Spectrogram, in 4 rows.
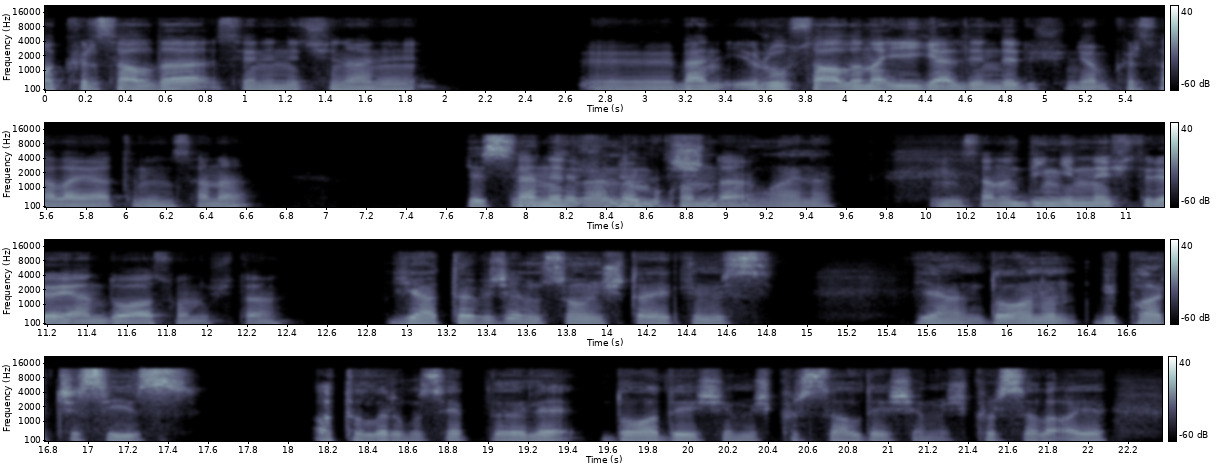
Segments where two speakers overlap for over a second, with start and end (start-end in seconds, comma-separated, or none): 7.9-9.2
